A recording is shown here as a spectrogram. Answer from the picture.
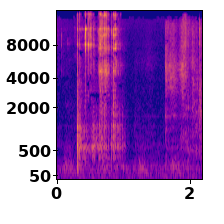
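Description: A sharp click about a third of a second in, then a brief run of light metallic clinks and jingles lasting about half a second, like small metal objects being handled.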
